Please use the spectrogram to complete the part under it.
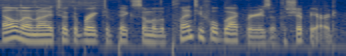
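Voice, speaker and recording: A man in his thirties calmly narrating a boat-repair vlog as its host. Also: mid-range voice, fast talker, faint music behind. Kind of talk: scripted voice-over narration.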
